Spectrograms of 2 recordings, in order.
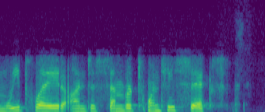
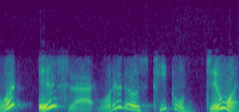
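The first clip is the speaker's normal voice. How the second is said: put-on baffled, incredulous, high, swooping disbelief; 5 semitones higher than usual. Retelling pointing out the window on the drive to the stadium, in a mock-incredulous tone. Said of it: "like I was incredulous that they even wanted to be outside".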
